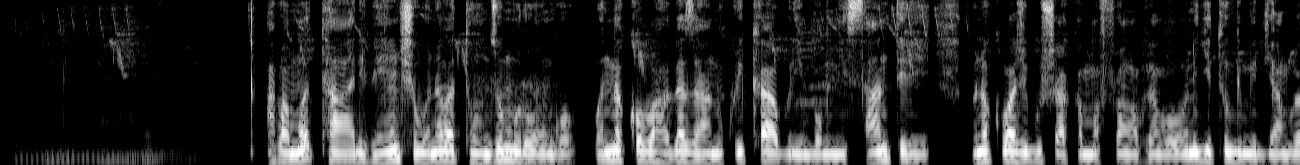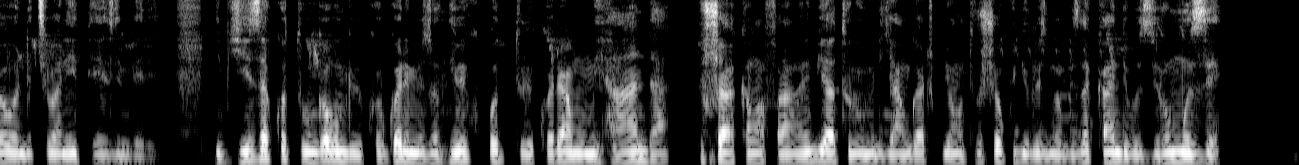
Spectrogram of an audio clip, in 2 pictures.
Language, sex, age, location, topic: Kinyarwanda, male, 18-24, Nyagatare, finance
